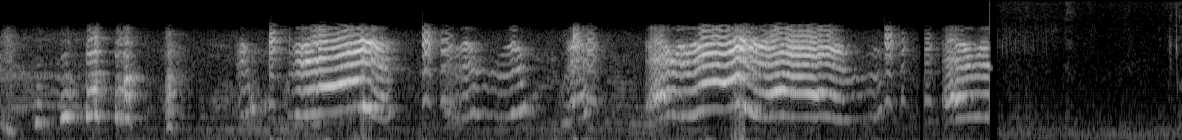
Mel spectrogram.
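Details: A pet dog vocalizes indoors in a string of short, bending whines and yelps, pitch sliding up and down, two longer louder phrases in the middle, then near silence at the end.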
